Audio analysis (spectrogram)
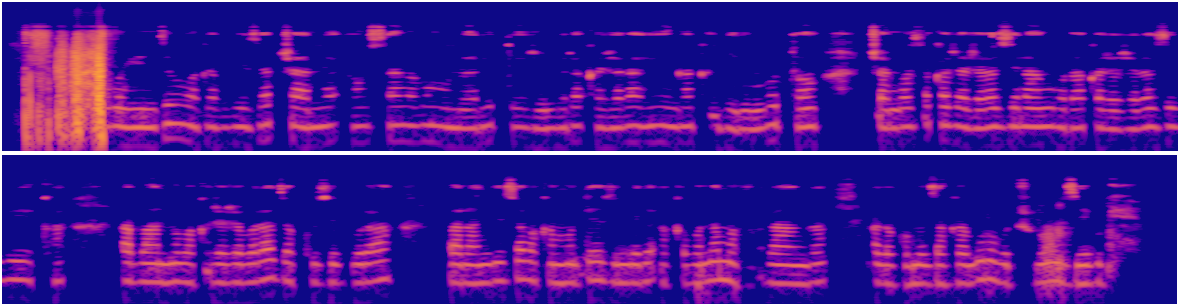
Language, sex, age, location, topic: Kinyarwanda, female, 25-35, Burera, agriculture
